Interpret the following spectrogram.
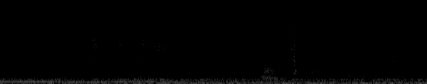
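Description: Faint scratching of an alcohol-ink marker's tip stroking over stamped cardstock, in a series of short strokes that come mostly in the first three seconds.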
